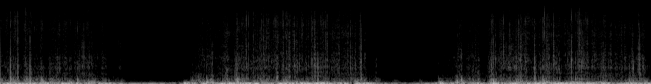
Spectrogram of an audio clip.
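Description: Long painted fingernails of one hand scratch closely across a large, flat, solid, round braided jute/straw coaster. The result is dense, crackly scratching and rustling with a heavy low rumble, broken by two short quiet gaps.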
